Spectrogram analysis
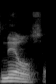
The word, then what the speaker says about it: Nils: It's Nils, actually. Nils. See, Yeah, I just ruined it all over the place. yeah. Nils and Gaha.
